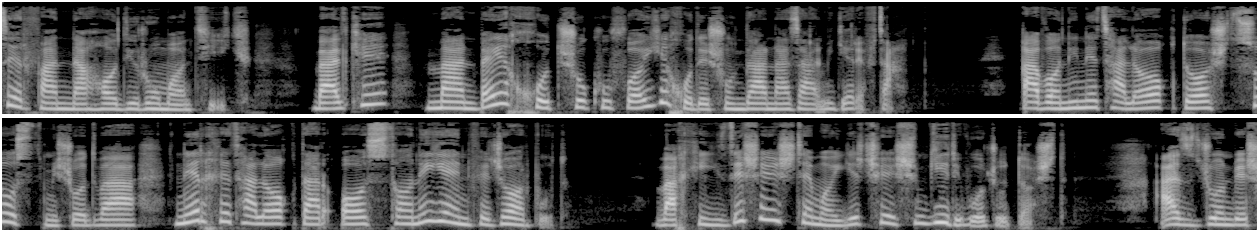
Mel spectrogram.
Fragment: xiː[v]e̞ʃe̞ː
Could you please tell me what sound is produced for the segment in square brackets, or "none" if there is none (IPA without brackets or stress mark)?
z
